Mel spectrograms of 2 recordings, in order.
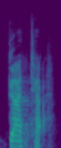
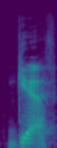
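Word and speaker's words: Goethe: money now johann wolfgang gutta the german writer you know many people pronounce his name geth but it's really like gutta he said this about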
